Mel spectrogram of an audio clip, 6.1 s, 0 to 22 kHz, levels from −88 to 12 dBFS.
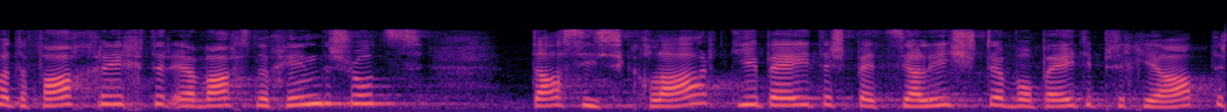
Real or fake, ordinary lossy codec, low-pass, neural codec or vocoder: real; none; 7.2 kHz; none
